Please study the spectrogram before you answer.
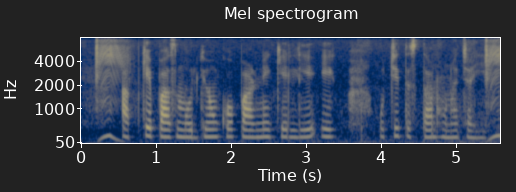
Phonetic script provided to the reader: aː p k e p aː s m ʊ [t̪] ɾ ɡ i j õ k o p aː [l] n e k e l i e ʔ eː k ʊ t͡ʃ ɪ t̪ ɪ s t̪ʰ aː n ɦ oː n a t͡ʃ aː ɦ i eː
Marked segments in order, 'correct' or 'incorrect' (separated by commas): incorrect, incorrect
